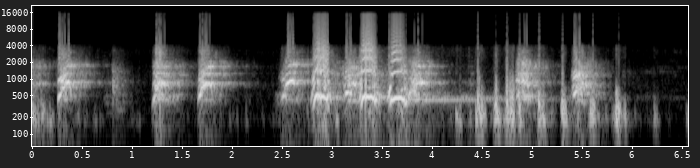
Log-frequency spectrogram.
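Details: Komondor named Alma barking in quick irregular volleys: several deep harmonic barks, then a rapid cluster of louder, higher yelping barks, trailing off into shorter rough grunts.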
